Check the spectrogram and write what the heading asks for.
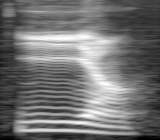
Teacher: So it's not en here, it's un, and it's actually the sound I followed by un. So it's a diphthong, ien, un. For IN, you will see EOW on the screen.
